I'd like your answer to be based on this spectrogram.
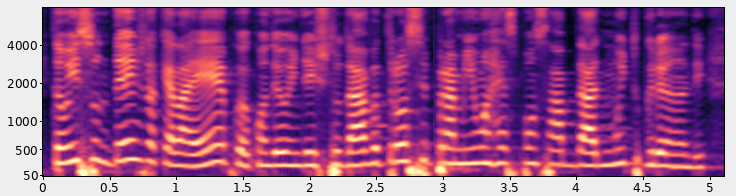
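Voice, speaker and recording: A woman's voice: on the high side, fast talker, a little mellow. Woman telling her story. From Paraíba, Brazil. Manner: conversational, often asks the audience "né?". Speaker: accountant and business owner giving a talk. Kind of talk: live storytelling talk to an audience.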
